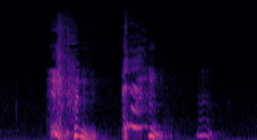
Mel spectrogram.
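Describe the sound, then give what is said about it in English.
Three throaty coughs from a man with a tickle in his throat, the first two loud and close together, the last shorter and weaker. “Sorry, getting a little tickle in my throat here.”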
